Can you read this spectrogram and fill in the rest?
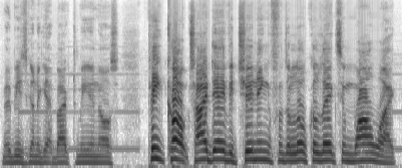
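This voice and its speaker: A man's voice: a little high, brisk, a bit bright, clean tone. A middle-aged man from the UK, chatting casually to viewers on a live stream, rambling and restarting often. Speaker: musician hosting a live stream.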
